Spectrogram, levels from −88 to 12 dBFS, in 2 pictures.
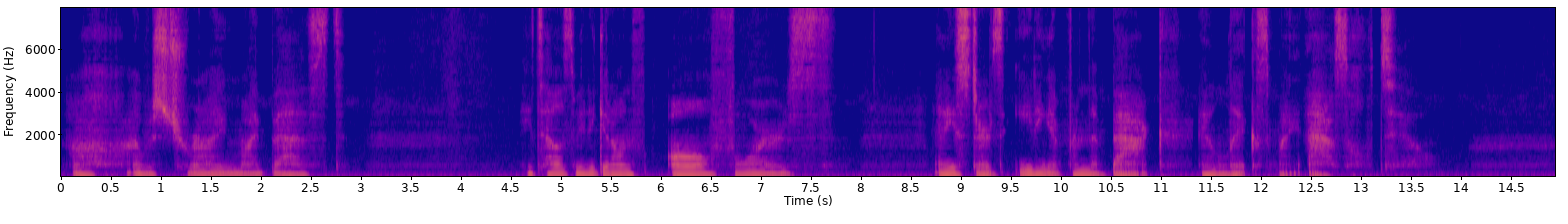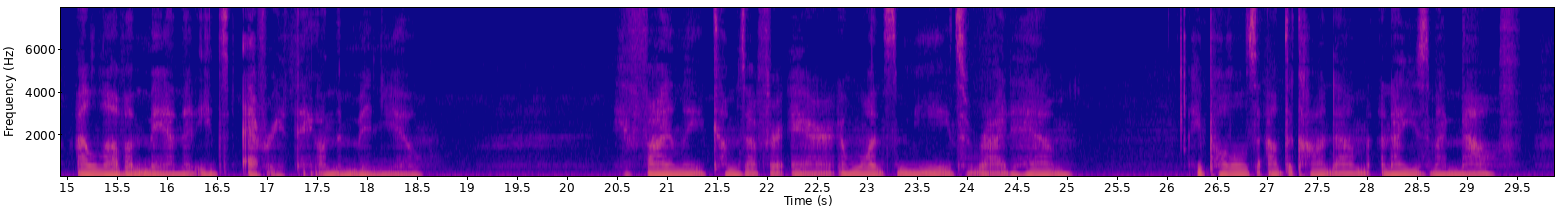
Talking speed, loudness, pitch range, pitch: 120 wpm, -39 LUFS, 125-150 Hz, 140 Hz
